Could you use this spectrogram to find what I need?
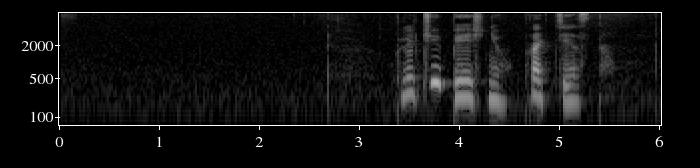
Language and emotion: Russian, sad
